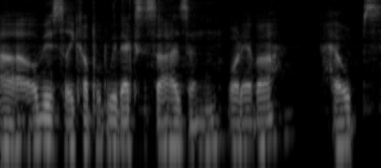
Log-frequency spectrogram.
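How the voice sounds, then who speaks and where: With an Australian accent, a man speaks at a very slow pace. His pitch sits fairly low. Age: 20s. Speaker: vlogger. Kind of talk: casual vlog. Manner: hesitant, many fillers.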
